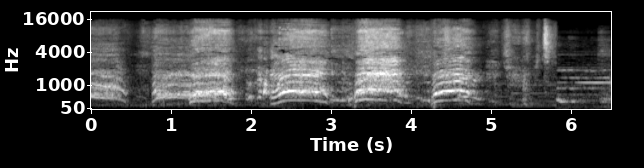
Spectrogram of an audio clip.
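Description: A young man screams in terror, close by.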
